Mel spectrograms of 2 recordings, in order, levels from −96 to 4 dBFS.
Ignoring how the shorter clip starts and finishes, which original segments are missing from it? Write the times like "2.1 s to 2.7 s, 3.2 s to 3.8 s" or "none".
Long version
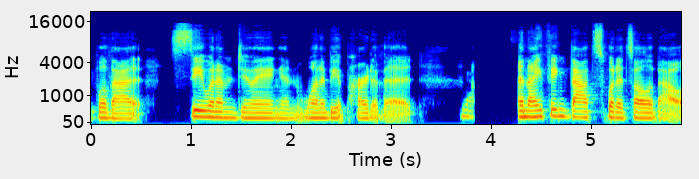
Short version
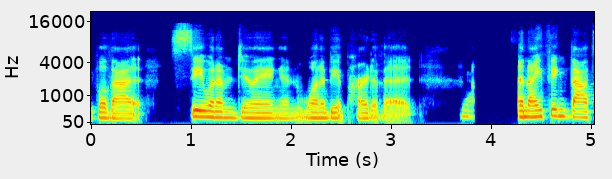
none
